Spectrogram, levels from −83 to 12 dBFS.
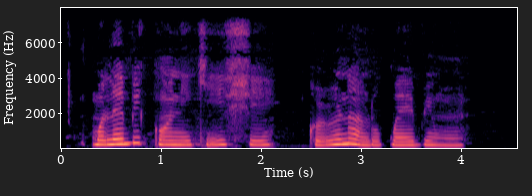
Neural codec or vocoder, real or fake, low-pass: none; real; 7.2 kHz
